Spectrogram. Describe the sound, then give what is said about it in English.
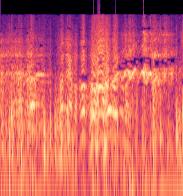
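A horse whinnies with rising, wavering neighs over a busy clatter of hooves in a rocky pass, loud, while a man's voice talks urgently through the commotion. “Down off your horse quickly, Pancho.”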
